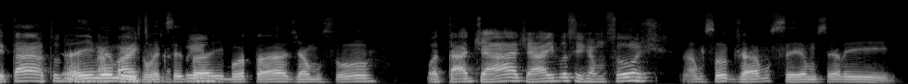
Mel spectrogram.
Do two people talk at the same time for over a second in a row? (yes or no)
yes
